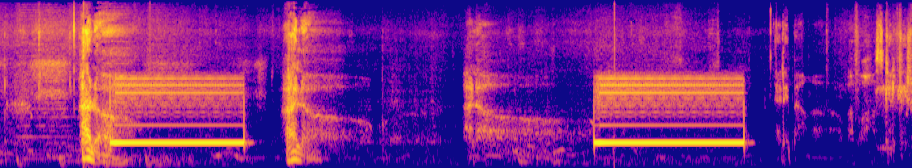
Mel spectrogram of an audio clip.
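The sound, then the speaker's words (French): Telephone ringing tone on a call placed by a young switchboard operator: two long, steady buzzing rings of about a second and a half each, separated by a pause with faint clicks and rustling. “Il est en train d'être composé actuellement par une jeune standardiste qui a fait le numéro. Et ça sonne dans une seconde, me dit-on.”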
